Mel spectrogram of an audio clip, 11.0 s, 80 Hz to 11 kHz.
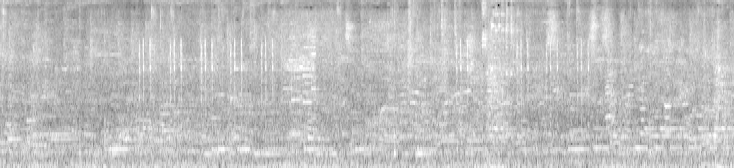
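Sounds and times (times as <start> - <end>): low casino floor hum: 0.0 - 11.0
slot machine electronic music: 0.0 - 11.0.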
